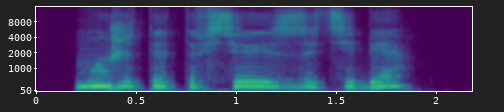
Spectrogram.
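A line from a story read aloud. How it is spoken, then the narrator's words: Sighed. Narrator (Russian): вздохнула девушка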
